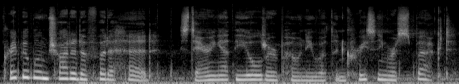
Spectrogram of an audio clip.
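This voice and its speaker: A woman's voice: mid-range voice, lively intonation, normal speed, warm tone, soft background music. A woman reading a scripted story aloud as its narrator. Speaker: narrator and reader.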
